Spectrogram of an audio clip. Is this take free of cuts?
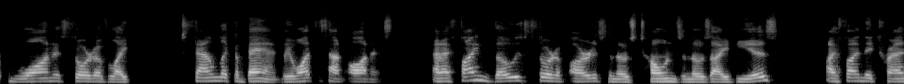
no; 1 cut; at 2.8 s

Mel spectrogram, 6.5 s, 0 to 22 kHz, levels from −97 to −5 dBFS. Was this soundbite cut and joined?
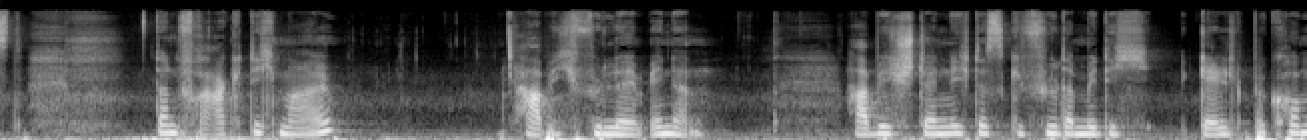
yes; 1 cut; at 5.3 s

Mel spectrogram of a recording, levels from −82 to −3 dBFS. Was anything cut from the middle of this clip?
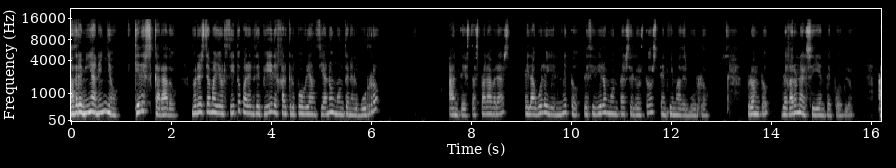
no; 0 cuts

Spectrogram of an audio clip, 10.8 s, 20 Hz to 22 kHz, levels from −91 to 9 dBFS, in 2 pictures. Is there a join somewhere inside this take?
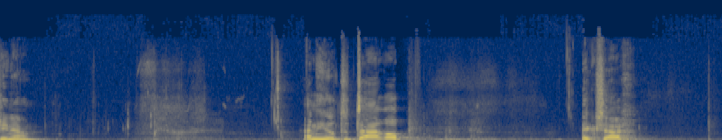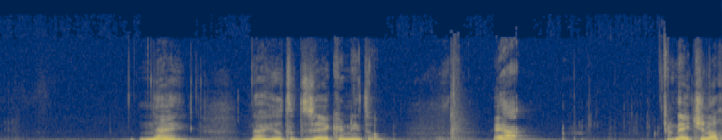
yes; 1 cut; at 9.0 s

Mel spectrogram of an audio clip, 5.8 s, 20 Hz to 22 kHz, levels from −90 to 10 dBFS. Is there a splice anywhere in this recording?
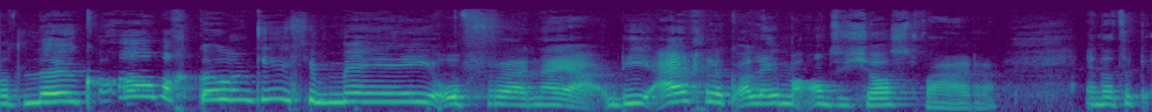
no; 0 cuts

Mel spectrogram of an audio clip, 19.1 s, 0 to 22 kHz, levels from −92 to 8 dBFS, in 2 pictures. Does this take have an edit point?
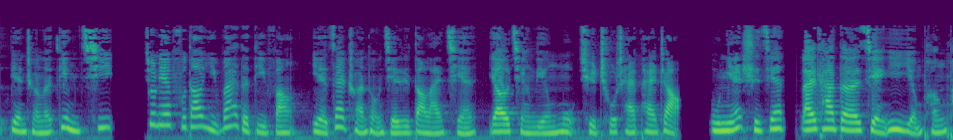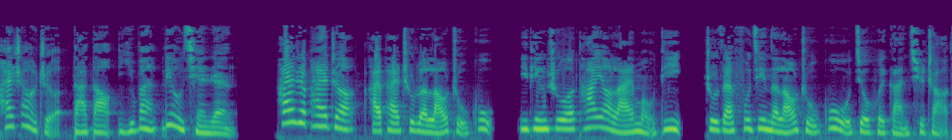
no; 0 cuts

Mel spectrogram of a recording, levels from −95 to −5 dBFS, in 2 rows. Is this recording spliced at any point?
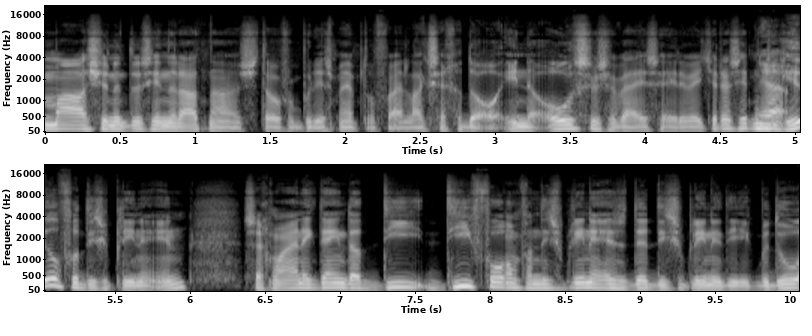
no; 0 cuts

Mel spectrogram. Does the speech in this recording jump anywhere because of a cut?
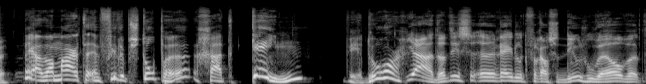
no; 0 cuts

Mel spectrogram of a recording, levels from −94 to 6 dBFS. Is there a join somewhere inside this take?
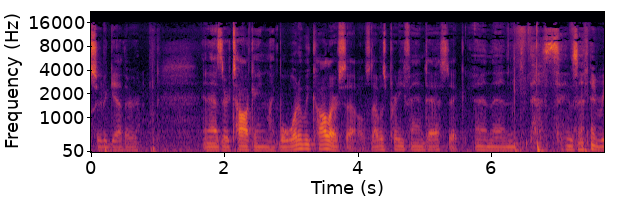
no; 0 cuts

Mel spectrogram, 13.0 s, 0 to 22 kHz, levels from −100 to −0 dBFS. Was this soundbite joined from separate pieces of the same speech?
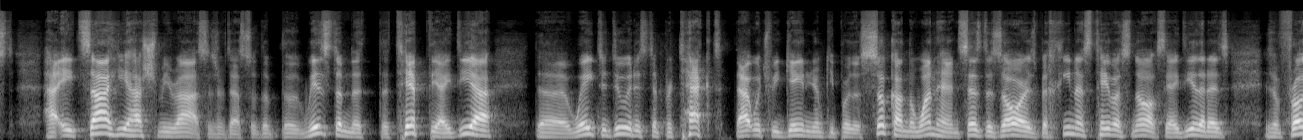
no; 0 cuts

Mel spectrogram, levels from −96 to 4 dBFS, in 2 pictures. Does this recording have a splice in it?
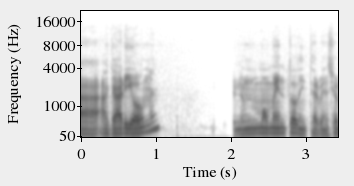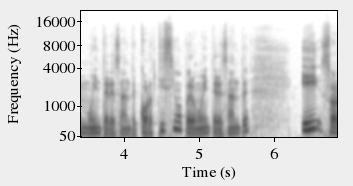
yes; 1 cut; at 3.4 s

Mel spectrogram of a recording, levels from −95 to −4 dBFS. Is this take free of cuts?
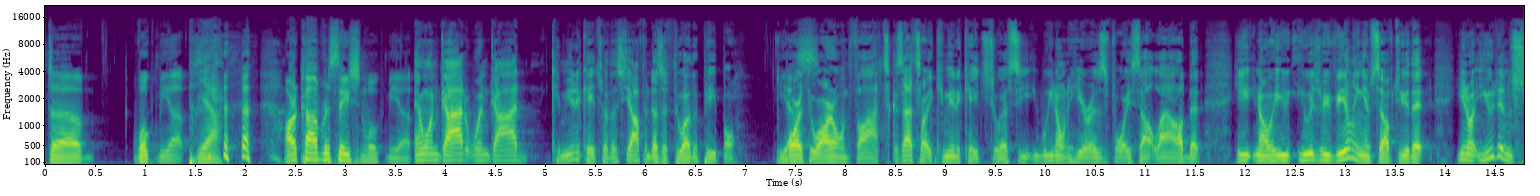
yes; 0 cuts

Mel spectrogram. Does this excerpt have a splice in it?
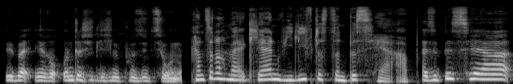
no; 0 cuts

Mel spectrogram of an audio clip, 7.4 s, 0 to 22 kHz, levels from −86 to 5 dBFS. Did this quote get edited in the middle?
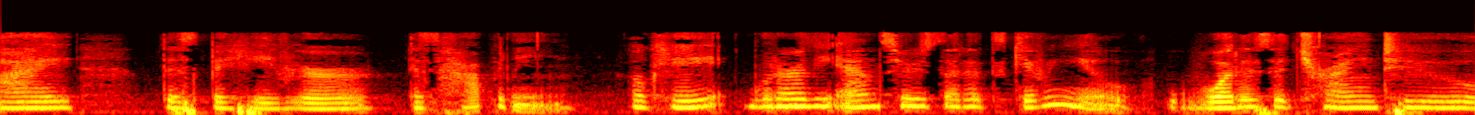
yes; 2 cuts; at 3.6 s, 5.8 s

